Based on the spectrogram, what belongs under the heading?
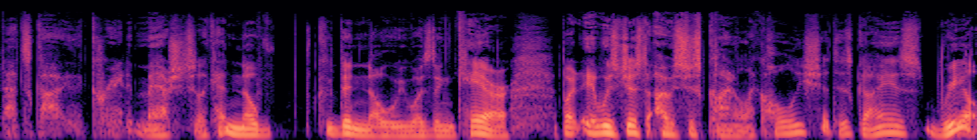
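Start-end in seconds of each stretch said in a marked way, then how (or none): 0.0-1.4 whisper, much quieter. Retelling seeing a famous writer at a show, whispering to their date. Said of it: "I'm whispering to my date".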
